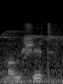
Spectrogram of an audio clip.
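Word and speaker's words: Mo Chit: have to go through a place called mosit and uh although that sounds like you're taking the pee out of a beloved Simpsons character that really is how you say it moit and uh out of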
